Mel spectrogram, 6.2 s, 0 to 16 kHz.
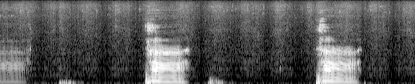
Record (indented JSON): {
  "exhalation_length": "6.2 s",
  "exhalation_amplitude": 496,
  "exhalation_signal_mean_std_ratio": 0.39,
  "survey_phase": "alpha (2021-03-01 to 2021-08-12)",
  "age": "18-44",
  "gender": "Male",
  "wearing_mask": "No",
  "symptom_none": true,
  "smoker_status": "Never smoked",
  "respiratory_condition_asthma": false,
  "respiratory_condition_other": false,
  "recruitment_source": "REACT",
  "submission_delay": "2 days",
  "covid_test_result": "Negative",
  "covid_test_method": "RT-qPCR"
}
